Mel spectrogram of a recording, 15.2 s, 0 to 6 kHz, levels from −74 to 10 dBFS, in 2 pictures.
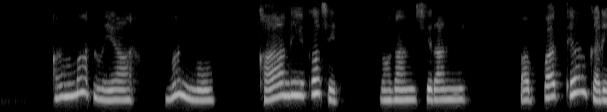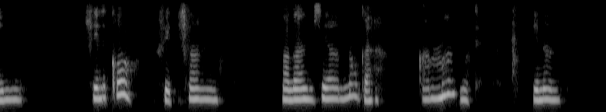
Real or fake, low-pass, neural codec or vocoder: fake; 5.4 kHz; codec, 16 kHz, 1.1 kbps, Voila-Tokenizer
